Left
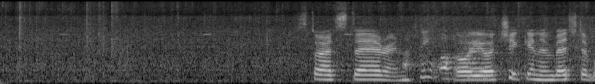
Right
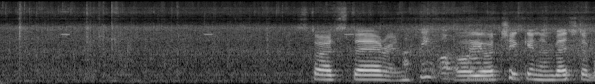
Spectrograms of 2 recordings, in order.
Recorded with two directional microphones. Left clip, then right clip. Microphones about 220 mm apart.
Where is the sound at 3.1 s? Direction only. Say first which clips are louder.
Right 1 dB; 10° left (ahead or behind).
